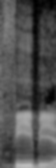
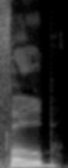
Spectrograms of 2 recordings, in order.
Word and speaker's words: Phoebe: And then like a year later I figured out it was Phoebe, and I was like, I am an idiot.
